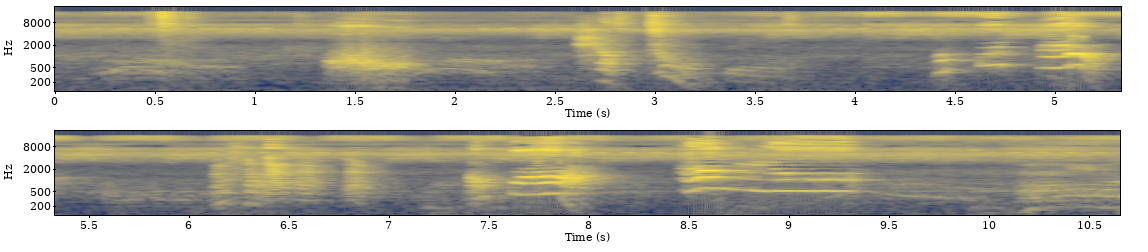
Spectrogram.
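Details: Pet African grey parrot repeating words and mimicking sounds: bursts of harsh, bark-like syllables and voiced chatter with a few clear whistled tones, coming in uneven clusters every second or two inside a room.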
